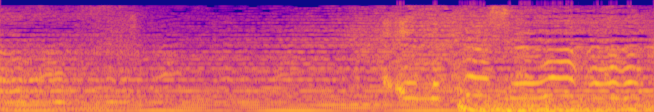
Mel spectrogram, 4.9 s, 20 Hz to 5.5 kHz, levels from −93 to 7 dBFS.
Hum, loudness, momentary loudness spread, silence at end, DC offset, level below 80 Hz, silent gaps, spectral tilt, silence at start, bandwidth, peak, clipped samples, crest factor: none; -12 LUFS; 11 LU; 0 s; under 0.1%; -18 dBFS; none; -8.5 dB/octave; 0 s; 5.4 kHz; 0 dBFS; 0.7%; 12 dB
